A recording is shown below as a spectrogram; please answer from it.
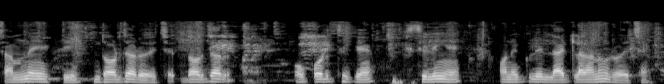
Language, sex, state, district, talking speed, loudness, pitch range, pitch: Bengali, male, West Bengal, Alipurduar, 115 wpm, -17 LUFS, 115-130 Hz, 120 Hz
